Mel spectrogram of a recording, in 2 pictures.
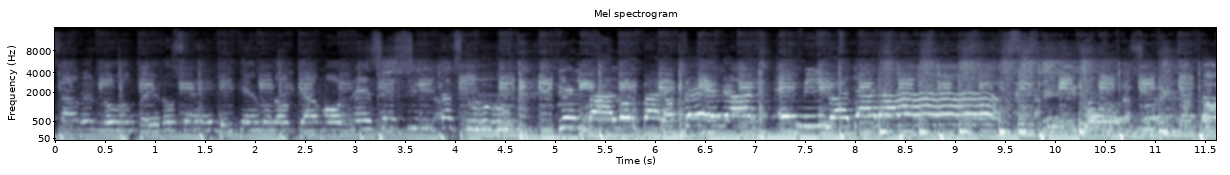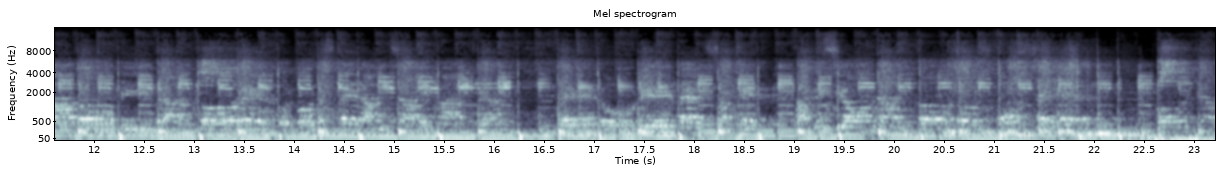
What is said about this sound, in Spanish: Vamos a escuchar un poco de esta canción que se titula Mi corazón encantado.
